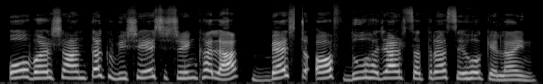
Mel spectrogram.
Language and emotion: Maithili, neutral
